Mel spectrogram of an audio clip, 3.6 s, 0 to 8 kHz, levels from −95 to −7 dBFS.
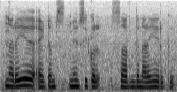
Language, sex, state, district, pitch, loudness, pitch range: Tamil, female, Tamil Nadu, Kanyakumari, 185 Hz, -14 LUFS, 180-200 Hz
